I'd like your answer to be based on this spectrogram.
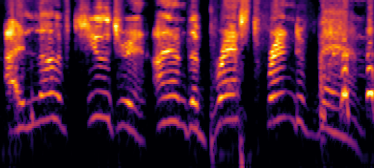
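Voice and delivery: high, put-on voice for the dog; squeaky mock voice. Reading the dog's lines in a high, put-on voice. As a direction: pitch it way up like a cartoon pup.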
